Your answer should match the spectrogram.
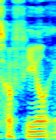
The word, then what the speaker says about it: Hafele: Hafele, I guess that's pronounced Hafele, H-A-F-E-L-E, Hafele, a physicist, and Richard E.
